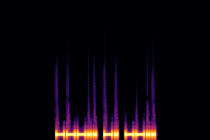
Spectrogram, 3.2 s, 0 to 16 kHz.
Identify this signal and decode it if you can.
Morse code, heard as a keyed tone, about 30 wpm, 700 Hz. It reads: 8NZ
